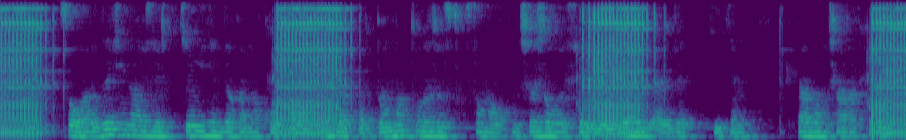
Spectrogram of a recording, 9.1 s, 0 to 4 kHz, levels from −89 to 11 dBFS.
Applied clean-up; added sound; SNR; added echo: none; Tools; 4 dB; reverberation time 0.7 s.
